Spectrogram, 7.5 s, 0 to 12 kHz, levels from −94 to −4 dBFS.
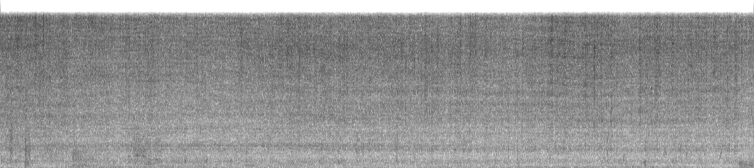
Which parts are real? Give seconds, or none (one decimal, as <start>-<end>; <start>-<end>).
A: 0.0-7.5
